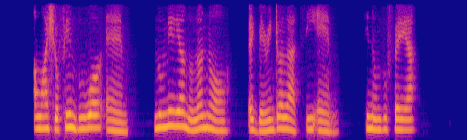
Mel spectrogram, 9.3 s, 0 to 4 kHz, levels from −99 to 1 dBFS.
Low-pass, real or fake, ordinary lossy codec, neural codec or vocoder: 3.6 kHz; fake; none; codec, 16 kHz, 0.5 kbps, X-Codec, WavLM features, trained on Multilingual LibriSpeech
